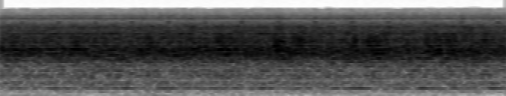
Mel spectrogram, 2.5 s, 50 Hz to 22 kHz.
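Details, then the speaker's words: 2006 Mercedes CLS500 power steering pump whining from low fluid; steady mid-pitched whine over a hissy engine bay. "at the deal is with this uh power steering noise are we low on the food yes yes we are"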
